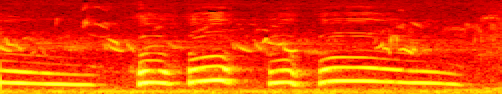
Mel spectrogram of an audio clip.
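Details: Barred owl (Strix varia), a native Florida bird, gives its hooting phrase, the classic 'who cooks for you' rhythm: a falling opening hoot, three quick rounded hoots, then a long drawn-out note sliding down.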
